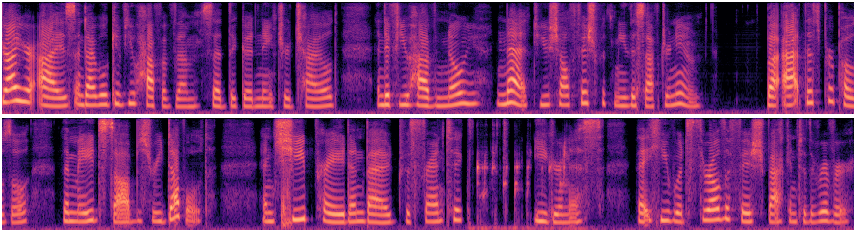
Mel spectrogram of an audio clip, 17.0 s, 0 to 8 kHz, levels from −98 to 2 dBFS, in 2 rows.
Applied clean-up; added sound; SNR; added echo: neural diffusion model UNIVERSE++.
